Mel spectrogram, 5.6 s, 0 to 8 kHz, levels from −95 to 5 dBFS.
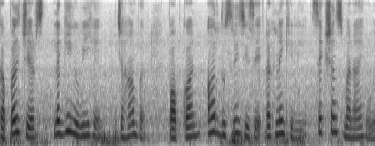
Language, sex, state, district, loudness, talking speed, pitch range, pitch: Hindi, female, Delhi, New Delhi, -18 LUFS, 190 wpm, 195-265 Hz, 225 Hz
